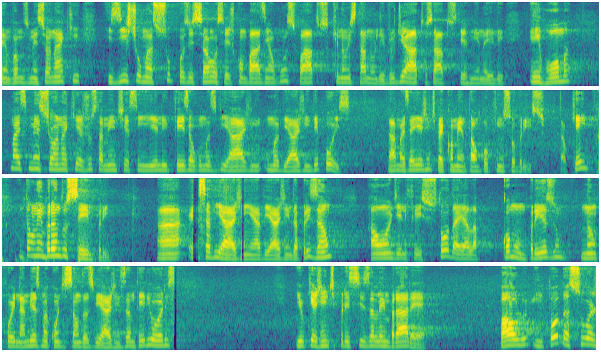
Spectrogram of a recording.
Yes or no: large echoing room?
yes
